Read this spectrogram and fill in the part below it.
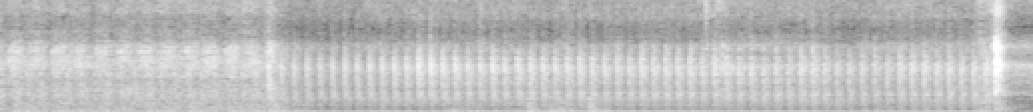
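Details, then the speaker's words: Two-stroke van being primed before startup after storage, low on fuel. Rapid, steady clicking/knocking from the electric fuel pump working hard without settling means fuel starvation; fuel is being added. "whenever I hear an electric he'll pop knocking like that it means struggling to get fuel so let's see if we can fill this thing up a little bit"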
